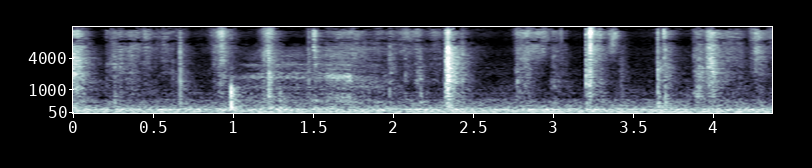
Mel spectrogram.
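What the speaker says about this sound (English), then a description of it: "Do a couple more shuffles." Quiet riffling and flicking of a deck of tarot cards being shuffled, with soft papery clicks and occasional sharper snaps close by.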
